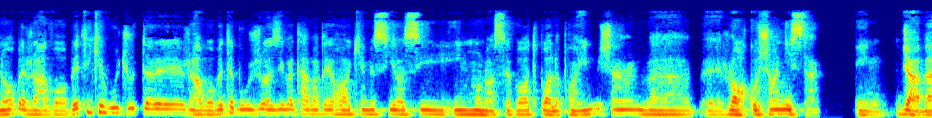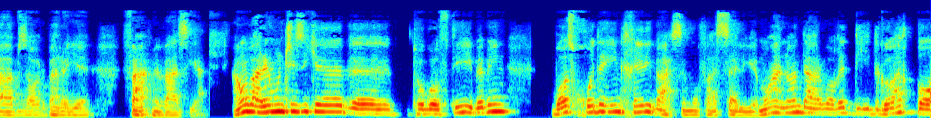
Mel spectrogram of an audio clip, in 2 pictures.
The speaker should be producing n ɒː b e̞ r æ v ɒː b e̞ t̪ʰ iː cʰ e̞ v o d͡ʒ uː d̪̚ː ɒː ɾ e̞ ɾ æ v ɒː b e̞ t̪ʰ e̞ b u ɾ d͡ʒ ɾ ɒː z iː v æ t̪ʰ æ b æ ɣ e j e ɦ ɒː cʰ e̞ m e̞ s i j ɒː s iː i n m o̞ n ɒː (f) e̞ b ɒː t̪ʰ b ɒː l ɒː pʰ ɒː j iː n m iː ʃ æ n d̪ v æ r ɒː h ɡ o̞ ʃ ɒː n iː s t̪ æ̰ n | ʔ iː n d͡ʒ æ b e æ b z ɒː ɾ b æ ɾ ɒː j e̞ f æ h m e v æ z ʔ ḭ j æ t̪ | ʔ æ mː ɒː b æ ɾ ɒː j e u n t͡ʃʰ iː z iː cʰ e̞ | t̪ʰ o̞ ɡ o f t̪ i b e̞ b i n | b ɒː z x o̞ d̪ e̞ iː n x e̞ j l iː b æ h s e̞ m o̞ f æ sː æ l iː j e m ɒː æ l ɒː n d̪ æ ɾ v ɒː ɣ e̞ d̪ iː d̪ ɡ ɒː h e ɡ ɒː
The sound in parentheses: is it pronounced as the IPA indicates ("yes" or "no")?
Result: no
